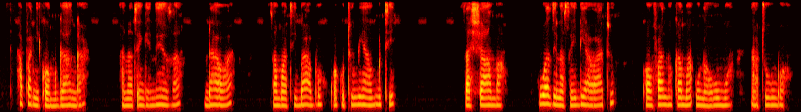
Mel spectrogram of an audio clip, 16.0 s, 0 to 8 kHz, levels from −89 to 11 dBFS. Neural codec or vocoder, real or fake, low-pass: vocoder, 22.05 kHz, 80 mel bands, HiFi-GAN; fake; 7.2 kHz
